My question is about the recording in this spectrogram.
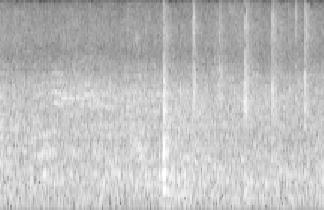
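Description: Background chatter of people at an indoor swimming pool, with one sharp click about two seconds in and a few lighter clicks after it.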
